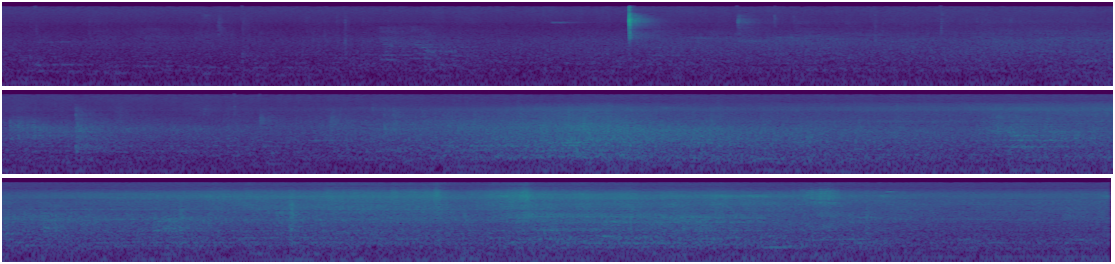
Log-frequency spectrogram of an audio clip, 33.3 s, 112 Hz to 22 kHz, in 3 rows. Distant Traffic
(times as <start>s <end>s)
14.2s 33.3s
